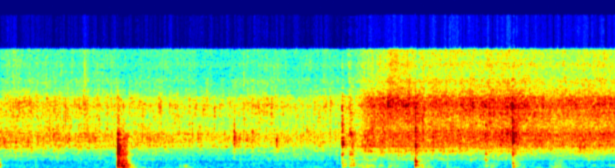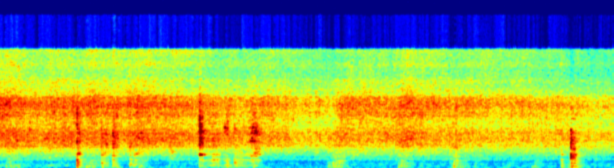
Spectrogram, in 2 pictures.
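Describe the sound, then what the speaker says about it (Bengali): Garlic, chili and onion fry in a pan with a steady, bright sizzle, while a utensil stirs and scrapes now and then with sharp knocks over the constant hiss. "দিয়ে দিব রসুন আর মরিচ ভাজে নিব। এর সাথে পেঁয়াজও দিয়ে দিব।"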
